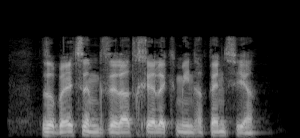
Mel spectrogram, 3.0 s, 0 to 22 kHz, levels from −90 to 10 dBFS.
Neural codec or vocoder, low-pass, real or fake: none; 7.2 kHz; real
